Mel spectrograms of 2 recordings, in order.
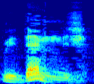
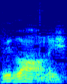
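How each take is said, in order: First: The word has a plain American pronunciation. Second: The word has a European, French-like pronunciation. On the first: "But that's revenge" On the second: "they do not pronounce the American words exactly like I'm used to hearing them. Like Ellen says"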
